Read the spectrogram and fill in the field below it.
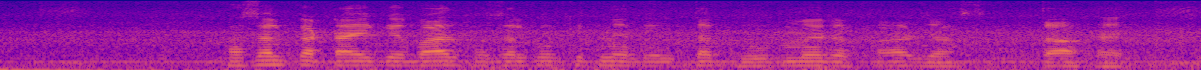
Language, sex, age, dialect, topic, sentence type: Hindi, male, 41-45, Marwari Dhudhari, agriculture, question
